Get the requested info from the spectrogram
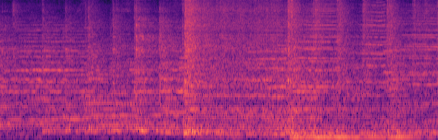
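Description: High school marching band playing: massed brass and woodwinds over a drum line. A sharp percussion accent lands about two seconds in, and a deep low note swells in near the end.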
